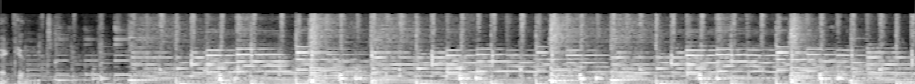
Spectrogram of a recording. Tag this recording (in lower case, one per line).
speech
male speech
music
